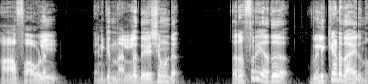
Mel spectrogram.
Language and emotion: Malayalam, angry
